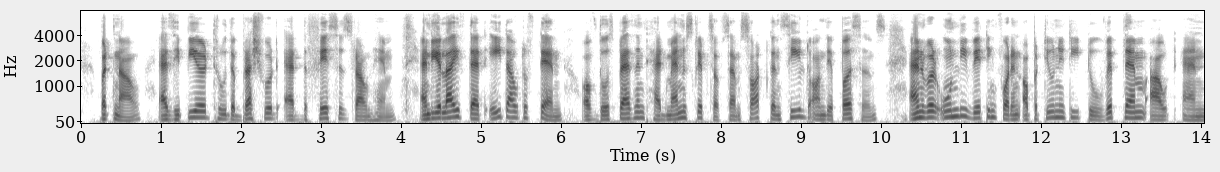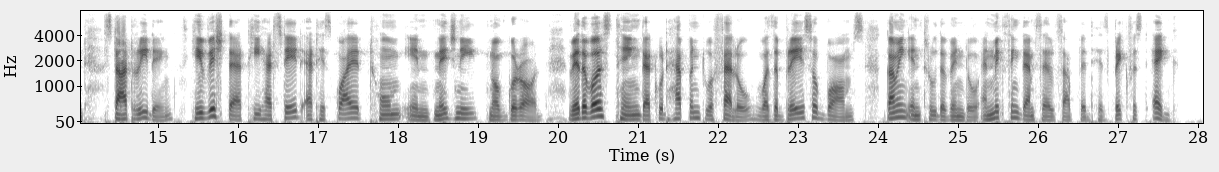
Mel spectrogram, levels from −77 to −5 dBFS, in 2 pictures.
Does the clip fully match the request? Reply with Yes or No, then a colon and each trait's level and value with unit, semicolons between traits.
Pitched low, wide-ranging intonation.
Yes: low, 120 Hz; wide, 6.4 semitones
